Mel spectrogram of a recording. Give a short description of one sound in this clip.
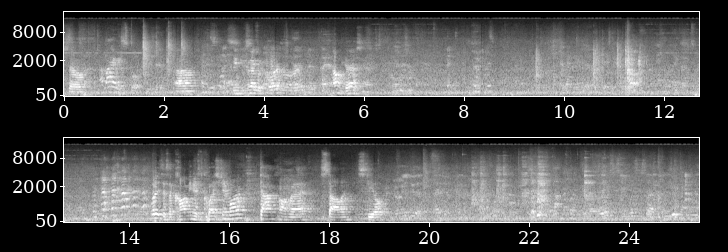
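A man speaks animatedly into a microphone over loudspeakers in an echoing room.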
